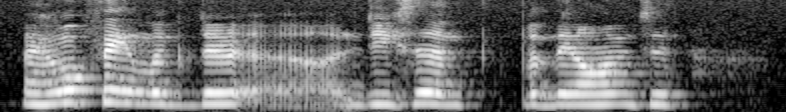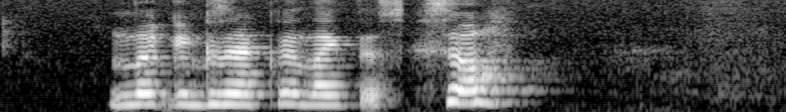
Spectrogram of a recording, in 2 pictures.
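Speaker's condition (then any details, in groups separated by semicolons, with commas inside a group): Cerebral palsy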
